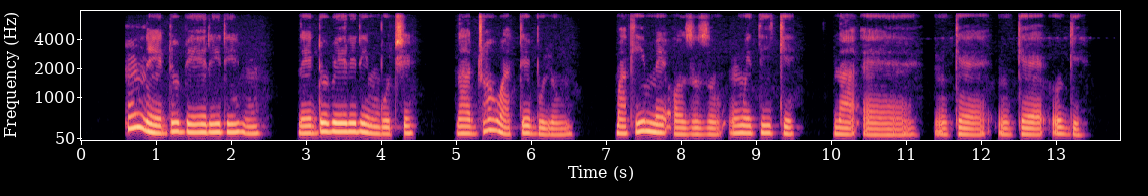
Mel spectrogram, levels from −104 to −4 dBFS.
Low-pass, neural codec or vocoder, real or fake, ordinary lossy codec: 7.2 kHz; none; real; none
